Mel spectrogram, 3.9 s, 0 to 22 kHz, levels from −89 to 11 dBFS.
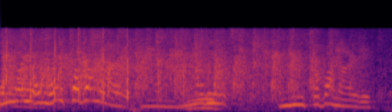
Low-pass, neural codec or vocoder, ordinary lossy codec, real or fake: none; none; none; real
